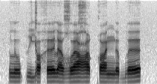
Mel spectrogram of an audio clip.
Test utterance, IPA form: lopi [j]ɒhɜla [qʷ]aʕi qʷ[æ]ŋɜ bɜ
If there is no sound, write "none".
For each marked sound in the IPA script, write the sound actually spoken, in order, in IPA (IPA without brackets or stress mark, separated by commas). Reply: j, ʁʷ, æ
